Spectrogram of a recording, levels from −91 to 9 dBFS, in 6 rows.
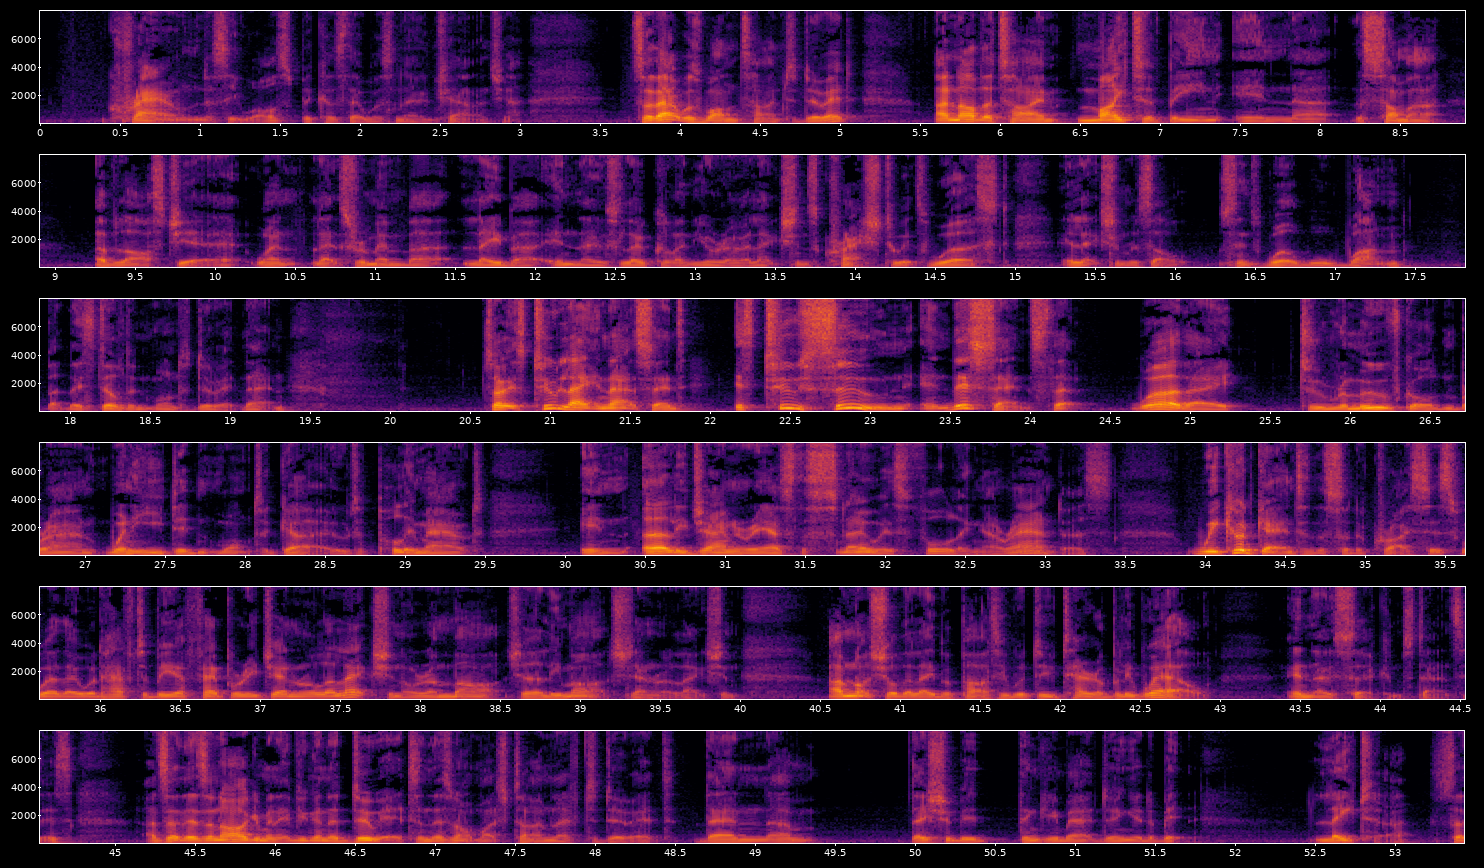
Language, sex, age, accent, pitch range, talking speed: English, male, 50-69, British, 85-110 Hz, 190 wpm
